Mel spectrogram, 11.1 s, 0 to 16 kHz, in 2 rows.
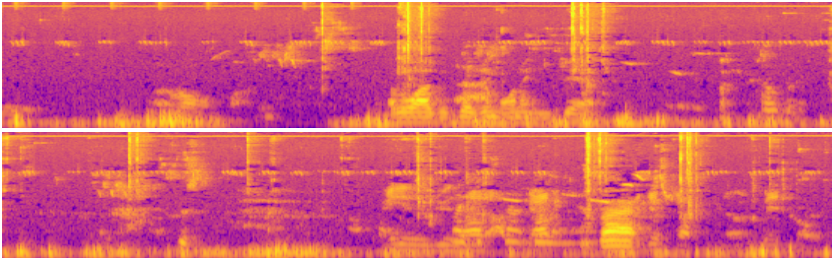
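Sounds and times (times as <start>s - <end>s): wind rumble on microphone: 0.0s - 1.6s, 2.2s - 11.0s
quiet talk: 0.0s - 11.0s
light clicks: 9.4s - 10.8s.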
